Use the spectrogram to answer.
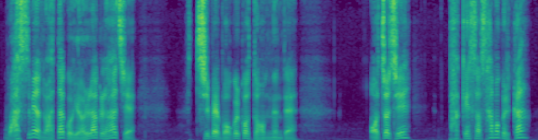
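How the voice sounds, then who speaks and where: A man's voice: on the low side, sing-song, normal speed, dry recording, clean studio sound. A man voicing a young wife who sounds evasive and tearful, pleading her case. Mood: flustered.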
